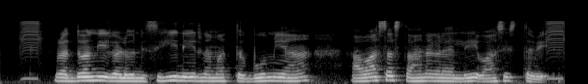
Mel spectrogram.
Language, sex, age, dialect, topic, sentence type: Kannada, female, 18-24, Coastal/Dakshin, agriculture, statement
